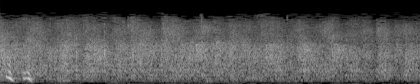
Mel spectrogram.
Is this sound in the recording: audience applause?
yes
